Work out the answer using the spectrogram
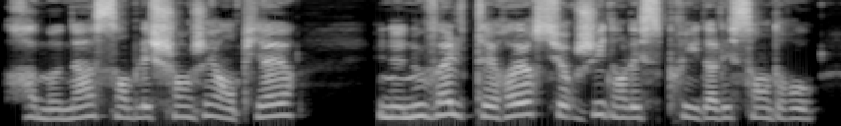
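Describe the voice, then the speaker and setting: A woman reads a novel aloud in a measured, even way, with a mid-pitched voice. Her sound is close and dry, with no room around it. It sounds like a careful audiobook narration. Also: no room sound. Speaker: audiobook reader.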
